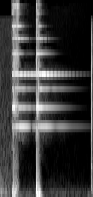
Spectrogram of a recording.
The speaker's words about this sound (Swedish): Eh, ska vi skåla på det kanske? Ja, men det tycker jag. Skål på dig och skål på er där ute också. Skål på alla säger jag.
